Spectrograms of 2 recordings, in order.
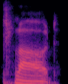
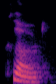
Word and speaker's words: Claude: I just wanted to just first double check, is it pronounced Claude or Cloud? Claude. First one.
